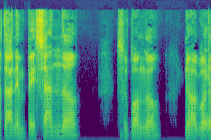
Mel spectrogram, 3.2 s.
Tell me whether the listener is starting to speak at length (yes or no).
no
